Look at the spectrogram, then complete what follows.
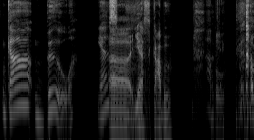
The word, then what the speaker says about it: Gabu: it's pronounced Gabu.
